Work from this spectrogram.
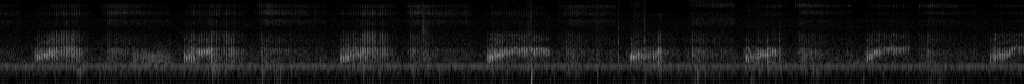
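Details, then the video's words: Pet cat snoring loudly like a car engine: a long run of rough, rumbling inhalations repeating about every two seconds, each a short grating drone, with faint clicks in a quiet room. "Cat Snores like a Car Engine."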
